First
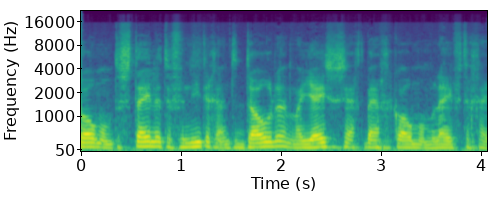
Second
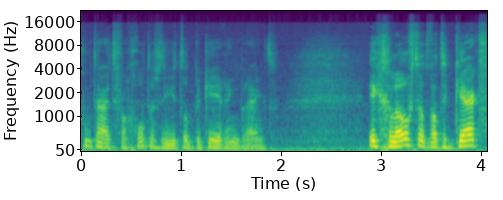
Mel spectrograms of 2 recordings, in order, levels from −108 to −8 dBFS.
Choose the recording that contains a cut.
first; 1 cut; at 2.8 s

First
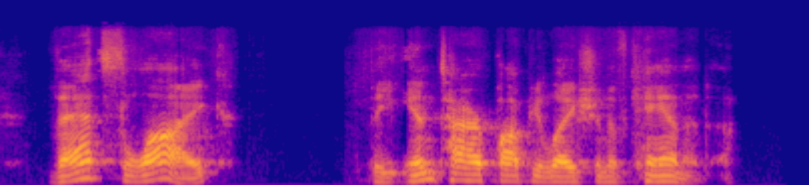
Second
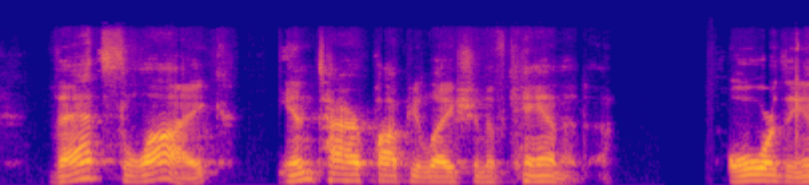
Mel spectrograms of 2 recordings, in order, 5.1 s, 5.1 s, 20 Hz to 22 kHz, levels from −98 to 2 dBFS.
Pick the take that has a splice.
second; 1 cut; at 1.7 s

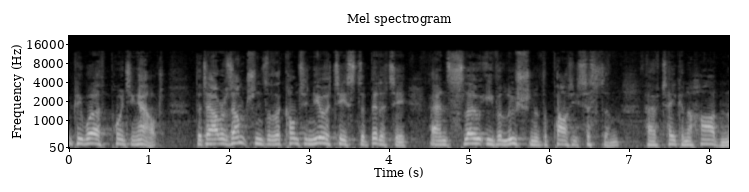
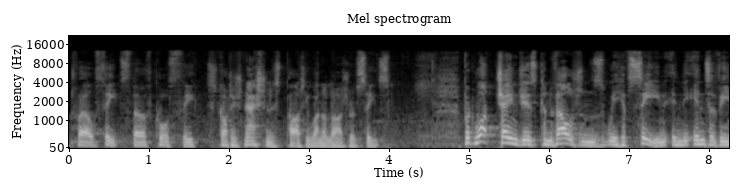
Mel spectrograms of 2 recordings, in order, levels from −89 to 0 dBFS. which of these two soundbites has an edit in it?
second; 1 cut; at 3.5 s

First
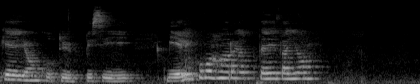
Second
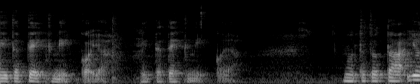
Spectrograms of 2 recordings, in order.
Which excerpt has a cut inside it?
second; 1 cut; at 1.4 s

